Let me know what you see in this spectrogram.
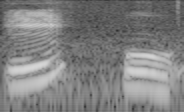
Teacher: वे स्वर जिनके उच्चारण में मुह आधा बंद रहता है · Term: अर्ध संवृत स्वर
